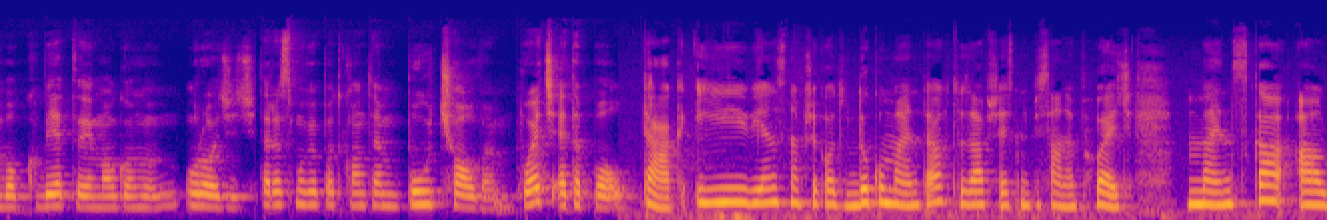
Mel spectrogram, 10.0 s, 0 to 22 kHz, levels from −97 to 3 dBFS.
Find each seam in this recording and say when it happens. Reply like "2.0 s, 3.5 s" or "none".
none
